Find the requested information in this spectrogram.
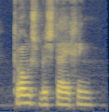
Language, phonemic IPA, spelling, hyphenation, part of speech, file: Dutch, /ˈtroːns.bəˌstɛi̯.ɣɪŋ/, troonsbestijging, troons‧be‧stij‧ging, noun, Nl-troonsbestijging.ogg
- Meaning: enthronement (act of being enthroned)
